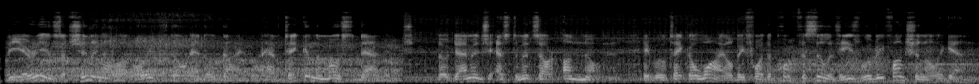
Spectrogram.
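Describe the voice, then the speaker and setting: An actor playing a sober male news reporter, speaking in a measured, formal way in a video game news report. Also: mid-range voice, animated, natural voice. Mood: grave, measured. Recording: outdoor city and vehicle noise behind.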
